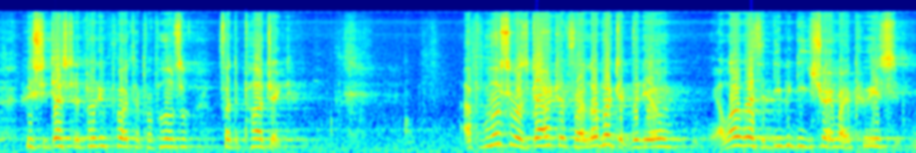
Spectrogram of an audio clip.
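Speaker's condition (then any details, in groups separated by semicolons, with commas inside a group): Cerebral palsy; speech noticeably affected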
